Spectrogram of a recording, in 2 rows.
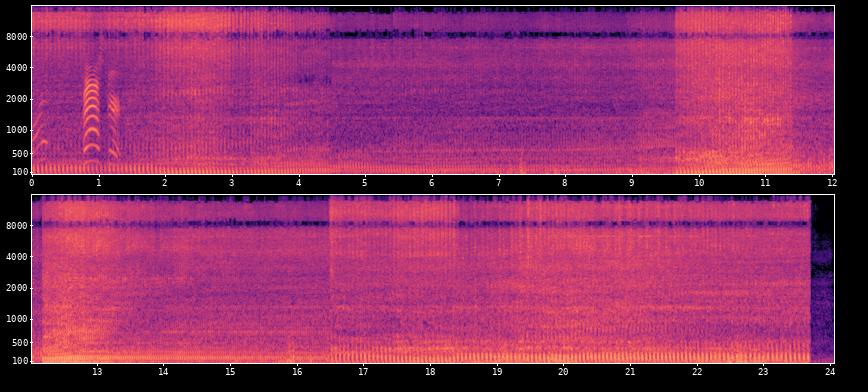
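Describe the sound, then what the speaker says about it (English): A Predator 212 engine on a vintage flat track go-kart runs loud and close, rising and falling as the throttle is blipped and held, with voices talking over the rough mechanical drone. "the Predator works really well on this go-kart"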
